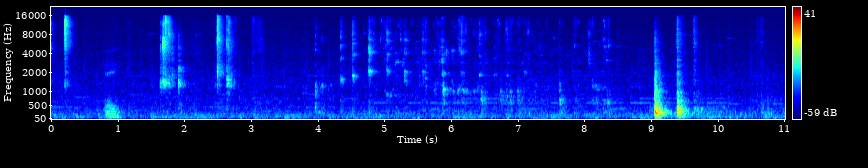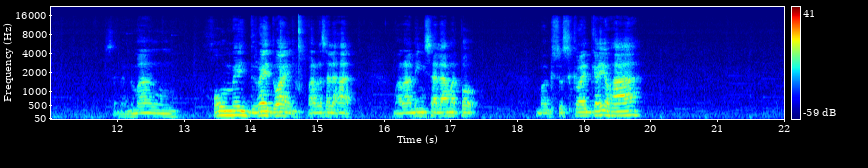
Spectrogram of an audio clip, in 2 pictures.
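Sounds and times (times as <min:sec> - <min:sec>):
wine trickling and dripping: 0:03.8 - 0:09.8
glass clinking: 0:03.9 - 0:10.7.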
